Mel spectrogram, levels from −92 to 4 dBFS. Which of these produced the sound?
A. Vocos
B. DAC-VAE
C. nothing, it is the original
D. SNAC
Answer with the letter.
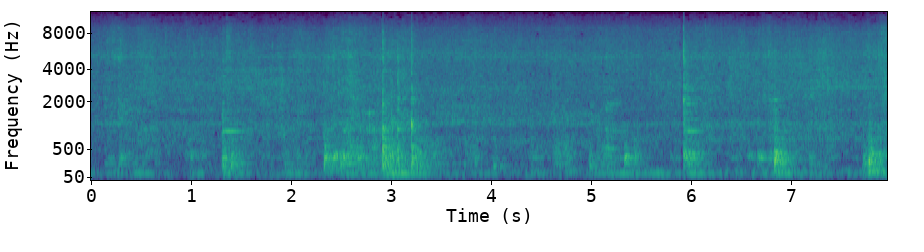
C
